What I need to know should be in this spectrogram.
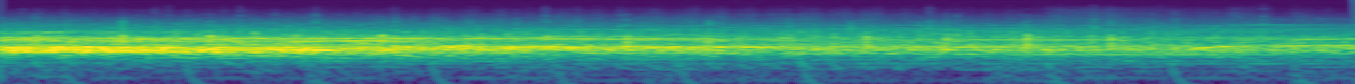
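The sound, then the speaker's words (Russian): An audience at a song contest event applauds the jury with steady, dense clapping and crowd noise, gradually easing in loudness across a few seconds. “Аплодисменты нашему жюри. Давайте вместе поддержим эту непростую, но такую важную работу.”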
